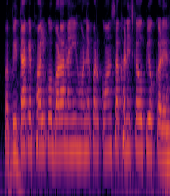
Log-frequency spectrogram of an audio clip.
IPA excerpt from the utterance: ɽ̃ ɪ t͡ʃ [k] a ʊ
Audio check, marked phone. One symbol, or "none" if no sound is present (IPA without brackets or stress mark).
k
